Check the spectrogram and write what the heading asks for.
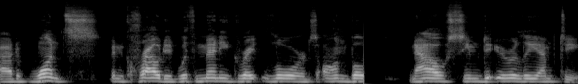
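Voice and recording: Natural-voiced reading aloud, the background quiet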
